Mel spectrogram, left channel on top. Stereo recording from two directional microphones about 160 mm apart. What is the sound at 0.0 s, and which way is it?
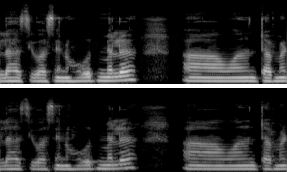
Speech, 40° left (ahead or behind).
